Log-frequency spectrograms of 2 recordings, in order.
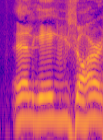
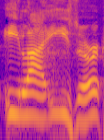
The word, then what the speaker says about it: Eliezer: Eliezer, as it's pronounced in some places. Eliezer is how it's actually pronounced, Eliezer.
